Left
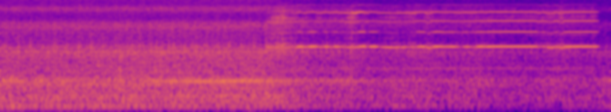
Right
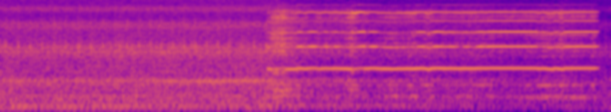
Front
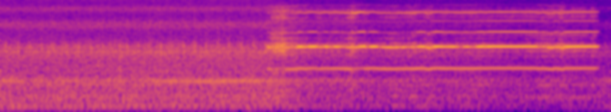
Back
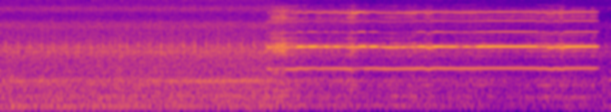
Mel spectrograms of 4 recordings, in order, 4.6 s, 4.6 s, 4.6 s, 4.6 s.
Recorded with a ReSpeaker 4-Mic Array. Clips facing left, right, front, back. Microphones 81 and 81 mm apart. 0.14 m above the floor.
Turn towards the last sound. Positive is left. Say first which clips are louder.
# right 4 dB, even
turn(degrees=-95)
